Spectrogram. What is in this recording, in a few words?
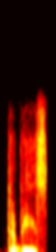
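"trapeze", Indian English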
